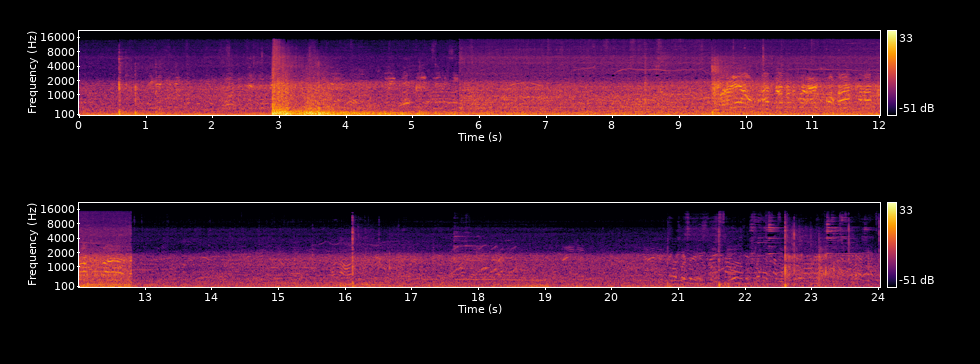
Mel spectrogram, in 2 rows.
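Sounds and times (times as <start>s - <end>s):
outdoor street noise: 0.0s - 24.0s
loud bang with rumbling tail: 2.9s - 5.8s
voices shouting: 5.2s - 12.8s.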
